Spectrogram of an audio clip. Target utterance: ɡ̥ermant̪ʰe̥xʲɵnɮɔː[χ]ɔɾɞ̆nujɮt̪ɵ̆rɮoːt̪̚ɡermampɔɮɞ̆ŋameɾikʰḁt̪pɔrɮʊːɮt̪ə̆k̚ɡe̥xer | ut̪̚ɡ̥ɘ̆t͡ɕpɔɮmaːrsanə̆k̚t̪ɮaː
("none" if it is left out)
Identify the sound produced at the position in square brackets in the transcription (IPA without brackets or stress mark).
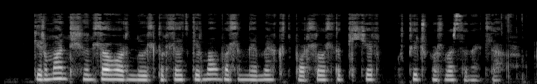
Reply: ʁ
